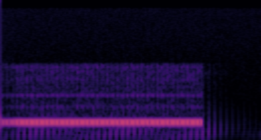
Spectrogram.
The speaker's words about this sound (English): It's definitely a phone.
